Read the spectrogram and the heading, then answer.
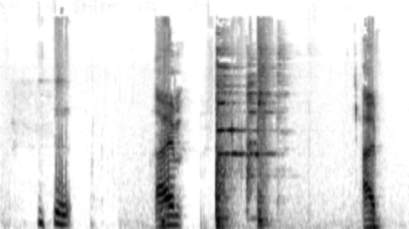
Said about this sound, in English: I dropped my water bottle.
